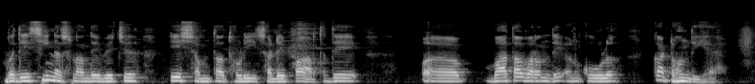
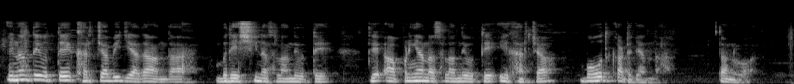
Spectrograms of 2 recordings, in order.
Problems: constant background noise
